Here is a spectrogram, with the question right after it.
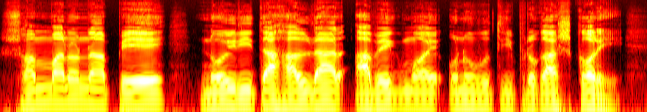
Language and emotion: Bengali, neutral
